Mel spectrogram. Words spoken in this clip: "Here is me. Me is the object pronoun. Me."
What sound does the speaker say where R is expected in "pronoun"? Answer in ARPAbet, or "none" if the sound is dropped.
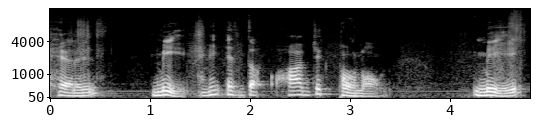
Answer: none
